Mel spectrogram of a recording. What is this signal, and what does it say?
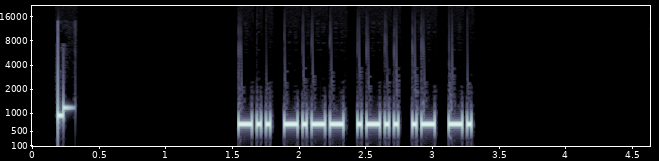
Morse code, heard as a keyed tone, about 36 wpm, 700 Hz. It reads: DYLAN
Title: USA Common Names - 35wpm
